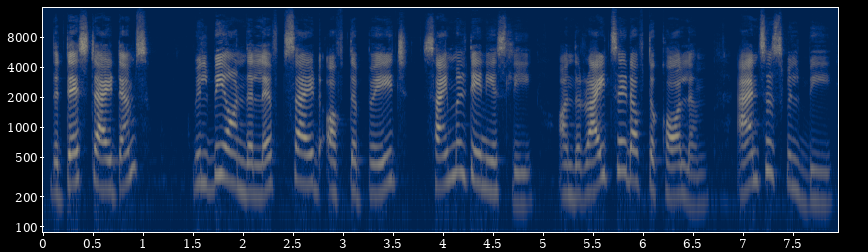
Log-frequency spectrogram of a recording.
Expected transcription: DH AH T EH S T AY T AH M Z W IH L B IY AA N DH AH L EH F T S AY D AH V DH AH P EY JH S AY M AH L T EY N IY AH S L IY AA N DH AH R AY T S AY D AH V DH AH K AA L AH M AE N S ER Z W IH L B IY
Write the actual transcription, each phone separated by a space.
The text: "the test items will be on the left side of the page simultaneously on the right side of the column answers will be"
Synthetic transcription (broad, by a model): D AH T EH S T AY T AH M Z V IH L B IY AA N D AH L EH F T S AY D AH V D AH P EY JH S AY M AH L T EY N IY AH S L IY AA N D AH R AY T S AY D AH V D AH K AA L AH M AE N S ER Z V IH L B IY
